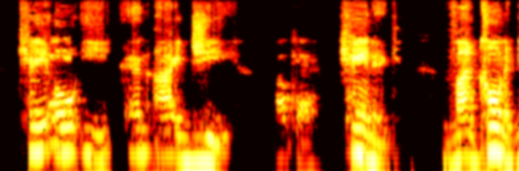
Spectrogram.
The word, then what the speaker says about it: Koenig: I don't know why how do you pronounce your last name, Rico? Koenig. Koenig.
